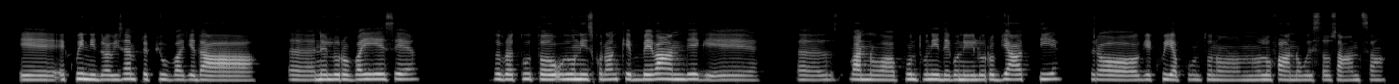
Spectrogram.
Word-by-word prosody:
ehm, 210 -2 -1
e 225 - -1
quindi 240 -1 +5
trovi 220 0 -1
sempre 240 -1 -1
più 230 -1 -4
varietà, 200 -2 0 0.3
ehm, 210 -1 -5
nel 225 0 +4
loro 230 -1 +3
paese, 240 +1 +2 0.7
soprattutto 235 -1 +2
uniscono 235 0 +4
anche 240 0 0
bevande 235 +1 +4
che, 205 -1 -6 0.3
ehm, 215 0 -7 0.2
vanno 225 -3 0
appunto 230 +2 -2
unite 225 -1 +3
con 220 0 0
i 215 0 +2
loro 220 +1 0
piatti, 230 +2 -1 0.2
però 215 -3 -1
che 220 +1 -5
qui 230 +1 -2
appunto 220 0 -5
non 205 -1 -6
non 210 +1 -3
lo 215 - +1
fanno 210 -1 -3
questa 210 0 -7
usanza. 210 0 -7
220 Hz, 145 wpm, -24 LUFS, 210-235 Hz, 0.7 s, quindi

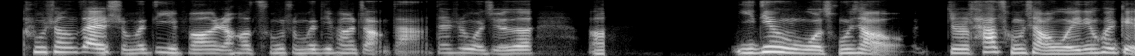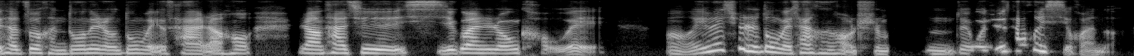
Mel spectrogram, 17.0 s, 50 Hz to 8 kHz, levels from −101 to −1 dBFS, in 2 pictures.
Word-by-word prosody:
出 260 -1 -2
生 250 -1 -1
在 235 -4 +8
什 195 - -10
么 205 +2 -5
地 225 -1 -4
方， 200 0 +2
然 180 -2 -1
后 210 0 -5
从 205 +2 -10
什 210 -2 -15
么 205 +1 -4
地 210 +1 -6
方 205 -1 -2
长 255 - +1
大。 280 0 -9
但 215 0 -10
是 220 - -8
我 205 -3 -1
觉 175 -2 -7
得， 190 +1 +3
呃， 190 - -5 1.5
一 215 0 +1
定 250 -5 +8
我 190 -1 +3
从 205 +4 -2
小 315 - +3 0.3
就 210 -2 0
是 205 - +2
他 260 +5 +6
从 220 -4 -1
小 170 - +3
我 175 0 +3
一 180 - +2
定 215 +1 0
会 235 -2 +2
给 225 - 0
他 200 - 0
做 210 +2 -1
很 195 -4 -6
多 200 +2 -3
那 210 - 0
种 180 -2 -3
东 200 0 -5
北 185 - -4
菜， 175 -1 -3
然 - - -1
后 195 0 -5 0.3
让 200 -4 +2
他 210 -1 +1
去 200 -3 0
习 185 +3 -4
惯 215 -1 +2
这 200 - -2
种 195 +1 -1
口 - - -13
味。 - - -6 0.5
啊， - - -10
因 255 - 0
为 345 - +1
确 430 - -2
实 285 - +4
东 265 -4 +1
北 190 -2 -1
菜 220 +1 -1
很 200 -3 -7
好 - - -5
吃 165 - -12
嘛， 155 - -6 0.3
嗯， 165 -1 -8
对， 200 - -10
我 180 0 -5
觉 180 - -9
得 275 - +1
他 320 0 -4
会 315 -4 +2
喜 290 - -11
欢 - - -12
的。 - - -20
210 Hz, 280 characters per minute, -22 LUFS, 190-230 Hz, 1.5 s, 在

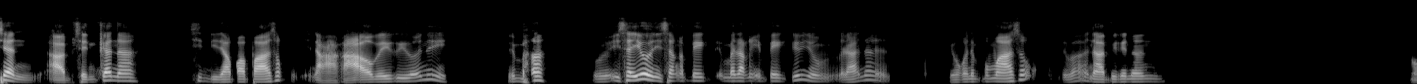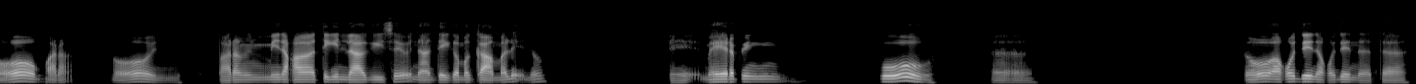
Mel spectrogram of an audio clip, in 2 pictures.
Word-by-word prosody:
'yan 135 - +6 0.2
absent 115 0 +4
ka 190 - +6
na, 170 -2 +2 0.6
kasi 170 - -14
hindi 120 -4 -10
na 115 - +4
ako - - -7
papasok, 125 +10 +5 0.3
"Nakaaway 110 +8 +5
ko - - -8
'yong 150 +2 -2
ano, - - -6
eh." - - -12 0.6
'Di 130 - -9
ba? 155 +9 +1 0.6
Oh, 130 +1 -8
1 185 +3 +2
'yon, 230 -1 +8
isang 165 +1 -3
epekto 170 -1 -5
malaking 155 0 -1
epekto 155 -1 -6
'yon 220 - -9
'yong, 150 - -6 0.2
"Wala 120 +1 -1
na, 210 - -8 0.8
ayoko 110 +3 -7
nang 130 - -11
pumasok." 140 +8 +3 0.3
'Di - - -16
ba? - - -8
Nabi - - +2
ka 130 - -2
ng 130 0 -6 2.5
Oo. - - +1
Parang, - - -8 0.4
oo, 125 -2 -4
yung 95 -2 -19 0.3
parang 110 +4 -4
may 110 +1 -6
nakatingin 115 0 0
lagi 110 0 +1
sa'yo, 70 -7 -5
inaantay 105 0 -3
ka 110 - -4
magkamali 105 0 -1
'no? 135 - -13 1.3
Eh, 95 +2 -13
mahirap 120 +4 +1
yung 125 -2 -7 1.0
oo, 135 - +2 0.6
ah. 95 0 -14 2.2
Oo, 125 +4 0
ako 125 +2 -1
din, 135 0 +3
ako 105 +1 -9
din. 120 -2 -4
At, 95 0 -12
ah, 100 -1 -7
120 Hz, 125 wpm, -25 LUFS, 110-140 Hz, 2.5 s, yon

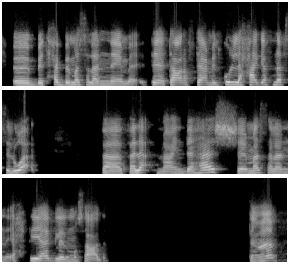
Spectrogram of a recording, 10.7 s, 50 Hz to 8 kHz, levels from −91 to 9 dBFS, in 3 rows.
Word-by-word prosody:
آآ 190 -1 +3
بتحِب 205 +2 0
مثلًا 210 -2 0 0.3
م 175 0 -5 0.2
ت - - +3 0.2
تعرف 210 -2 +1
تعمل 210 -2 -1
كل 225 +1 +4
حاجة 220 +1 0
في 215 +1 -10
نَفْس 225 0 -1
الوقت، 215 +4 +2 0.8
ف - - -1
فلأ 195 +4 +3
ما 170 -1 -4
عندهاش 210 +11 +1
مثلًا 185 -1 -1
احتياج 210 0 0
للمساعدة. 180 -2 -2 1.8
تمام؟ - - +1
205 Hz, 110 wpm, -22 LUFS, 185-220 Hz, 1.8 s, كل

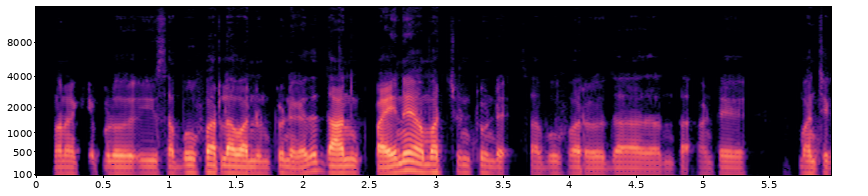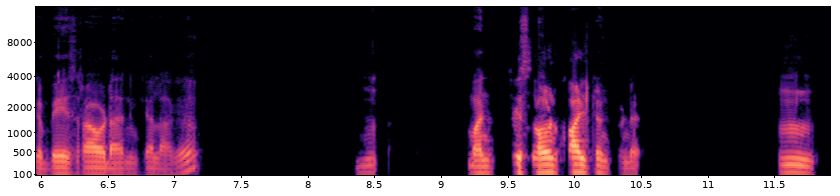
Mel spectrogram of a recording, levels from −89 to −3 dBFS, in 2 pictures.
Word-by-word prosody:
మనకిప్పుడు 105 0 -4 0.2
ఈ - - -3
సబూఫర్‌లవన్నీ 115 -1 +2
ఉంటుండే 105 0 -4
కదా! 145 - +1
దాని 115 +1 +5 0.2
పైనే 130 +10 +6
అమర్చుంటుండే 120 -3 -4 0.2
సబూఫరు 100 0 -6
దా 100 - -2
అదంతా. 95 +1 -9
అంటే 100 +1 -9 0.6
మంచిగా 105 -1 -4
బేస్ 100 -2 0
రావడానికి 95 -2 -1
అలాగ. 85 -1 -12 1.3
హ్మ్. 115 +1 -13 0.7
మంచి 110 +3 +1
సౌండ్ 120 0 +7
క్వాలిటీ 125 -2 +7
ఉంటుండే. 105 - -12 1.1
హ్మ్. 120 -3 -1
105 Hz, 110 wpm, -24 LUFS, 100-120 Hz, 1.3 s, సౌండ్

